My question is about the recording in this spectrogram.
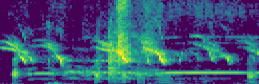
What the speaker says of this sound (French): Donc là c'est mon coq soie fauve.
